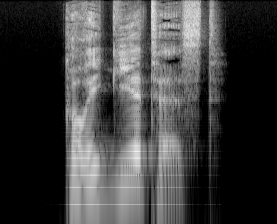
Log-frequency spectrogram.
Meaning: inflection of korrigieren: 1. second-person singular preterite 2. second-person singular subjunctive II
- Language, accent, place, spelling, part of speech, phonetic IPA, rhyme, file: German, Germany, Berlin, korrigiertest, verb, [kɔʁiˈɡiːɐ̯təst], -iːɐ̯təst, De-korrigiertest.ogg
